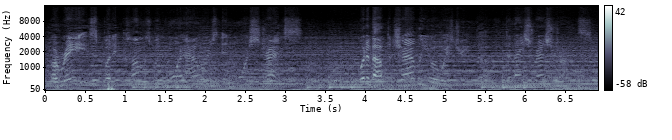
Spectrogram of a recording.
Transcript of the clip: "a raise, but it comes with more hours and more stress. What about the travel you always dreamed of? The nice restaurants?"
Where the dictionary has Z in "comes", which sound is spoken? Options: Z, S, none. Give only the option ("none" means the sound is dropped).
Z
